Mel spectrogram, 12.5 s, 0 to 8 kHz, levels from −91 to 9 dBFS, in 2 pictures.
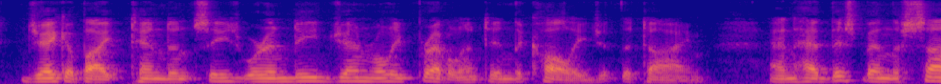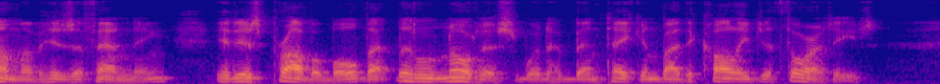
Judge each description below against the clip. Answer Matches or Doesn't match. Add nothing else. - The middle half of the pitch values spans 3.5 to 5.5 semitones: Doesn't match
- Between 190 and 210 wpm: Doesn't match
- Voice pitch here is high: Doesn't match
